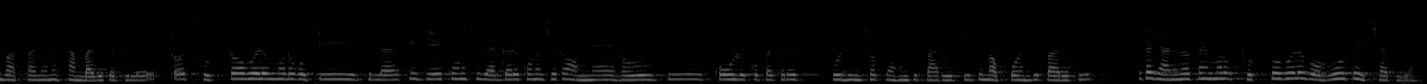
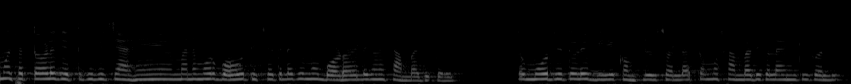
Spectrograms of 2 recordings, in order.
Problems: low volume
